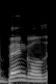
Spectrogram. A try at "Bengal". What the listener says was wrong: Bing, Ben. It's B-E-N. Now you said it, but you were saying Bing. You were saying Bing like the search engine.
